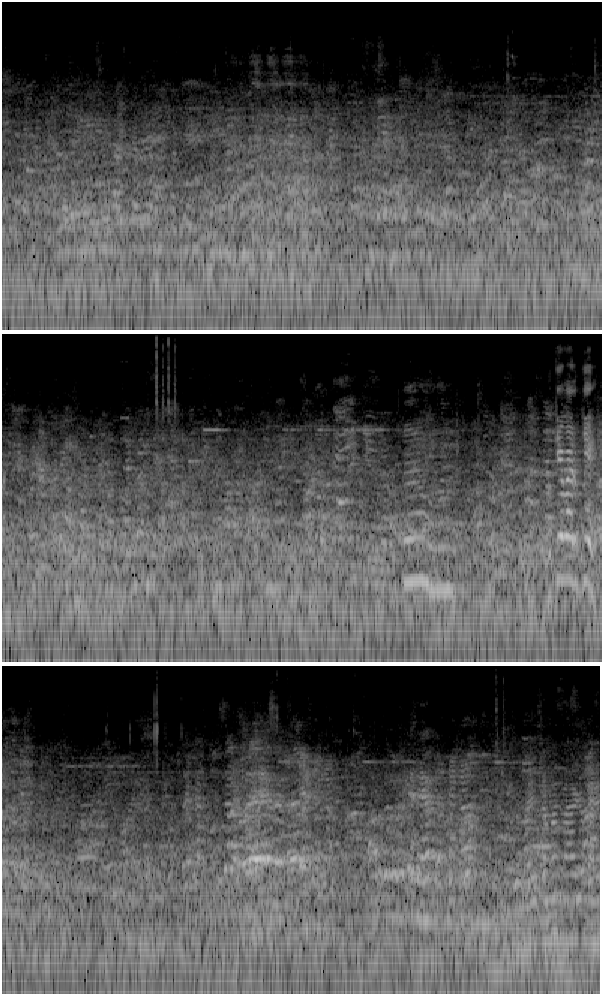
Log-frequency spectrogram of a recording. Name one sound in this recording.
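A crowd chatters in a lively hubbub.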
